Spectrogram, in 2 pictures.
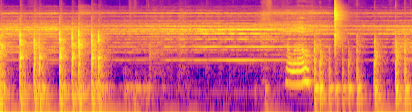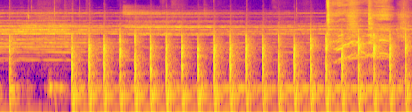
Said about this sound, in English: It's a big house, so it actually sounds like... They have one of those door knocker things? They have a giant door knocker.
